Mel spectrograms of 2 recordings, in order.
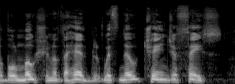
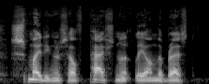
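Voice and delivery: ordinary delivery, nothing marked

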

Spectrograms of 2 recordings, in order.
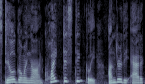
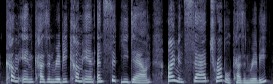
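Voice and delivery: tearful; 7 semitones higher than usual. A narrator's reading. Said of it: "said Tabitha, shedding tears".

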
